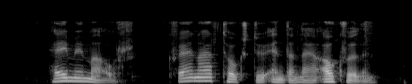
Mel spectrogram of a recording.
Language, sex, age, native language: Icelandic, male, 30-39, English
